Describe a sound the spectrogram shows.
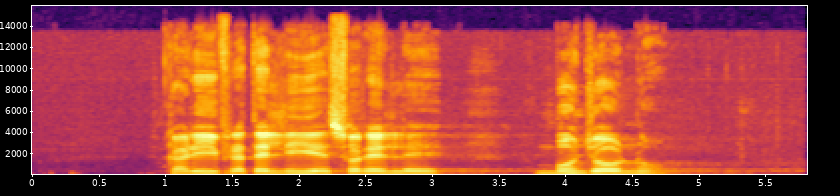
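An elderly man speaks slowly into a microphone, his voice carrying over loudspeakers.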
